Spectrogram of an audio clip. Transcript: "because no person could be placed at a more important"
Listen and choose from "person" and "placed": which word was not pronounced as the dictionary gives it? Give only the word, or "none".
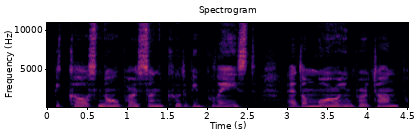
none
